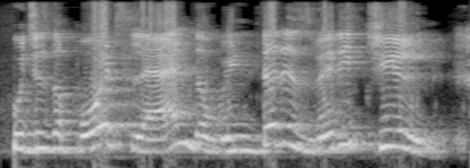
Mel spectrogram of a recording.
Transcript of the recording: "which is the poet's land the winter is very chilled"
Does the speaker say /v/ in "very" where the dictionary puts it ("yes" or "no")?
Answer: yes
